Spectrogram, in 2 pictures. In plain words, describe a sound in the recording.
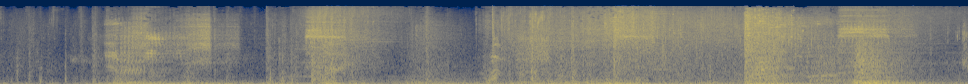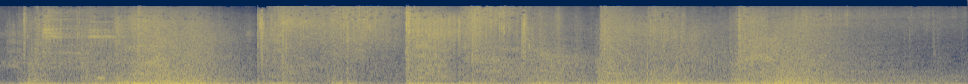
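Spell blasts and weapon strikes crash and whoosh in a fight.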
